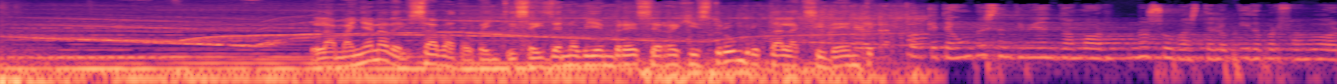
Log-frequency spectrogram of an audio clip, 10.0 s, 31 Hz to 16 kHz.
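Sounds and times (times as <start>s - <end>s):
emergency vehicle siren wailing: 0.0s - 7.0s.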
